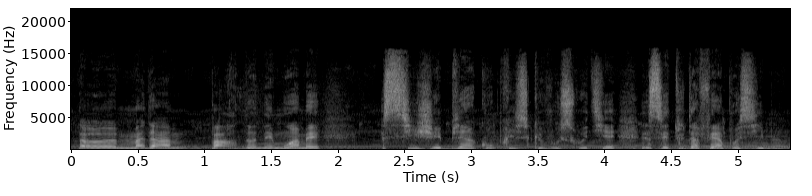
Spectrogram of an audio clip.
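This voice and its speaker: A man's voice: a little high, moderate pace, over music, lightly acted. A man voicing a young, well-mannered but haughty prince in a cartoon, courtly and flustered. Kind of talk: French cartoon dubbing.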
